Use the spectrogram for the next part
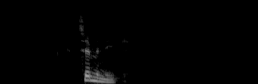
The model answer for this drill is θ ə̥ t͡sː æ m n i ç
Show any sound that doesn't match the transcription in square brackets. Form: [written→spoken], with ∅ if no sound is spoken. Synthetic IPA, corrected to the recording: θ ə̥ t͡sː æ m n i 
